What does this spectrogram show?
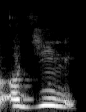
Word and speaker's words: Odile: Mas aqui no Brasil eu gosto da pronúncia brasileira do meu nome, que é Odile, né? Então, os brasileiros, para os brasileiros, eu sou Odile.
